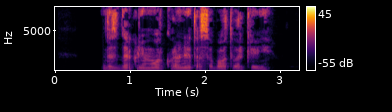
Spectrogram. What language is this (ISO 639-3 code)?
pus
